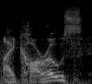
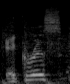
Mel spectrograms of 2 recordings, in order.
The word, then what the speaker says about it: Icarus: Icaros? As in Icarus? I know I joked about bad pronunciation earlier, but Kid Icarus exists. They got no excuse.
